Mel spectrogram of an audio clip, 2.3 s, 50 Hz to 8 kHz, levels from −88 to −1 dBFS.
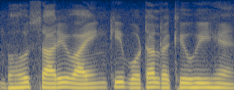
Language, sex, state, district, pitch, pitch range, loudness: Hindi, male, Uttar Pradesh, Muzaffarnagar, 145 Hz, 140-150 Hz, -15 LUFS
